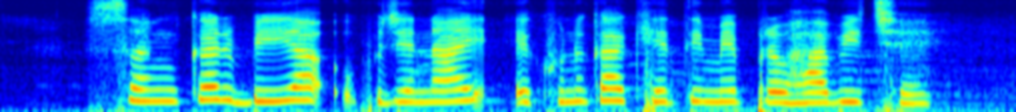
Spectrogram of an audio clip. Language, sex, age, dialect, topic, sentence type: Maithili, female, 18-24, Southern/Standard, agriculture, statement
